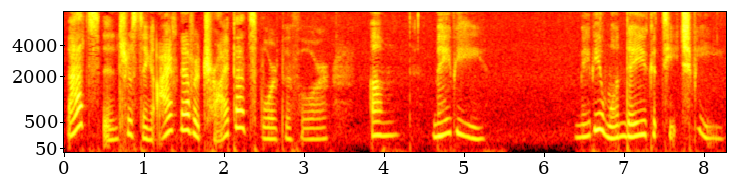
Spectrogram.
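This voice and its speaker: A woman voicing a shy, sweet, chatty girl classmate in a soft-spoken, hesitant ASMR roleplay. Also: fairly high pitch, expressive, slow pace, full character voice, rough recording. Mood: gentle interest. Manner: hesitant, gentle, refers to herself in third person.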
